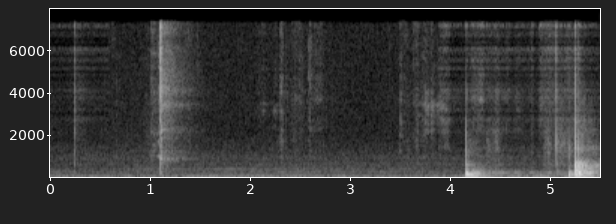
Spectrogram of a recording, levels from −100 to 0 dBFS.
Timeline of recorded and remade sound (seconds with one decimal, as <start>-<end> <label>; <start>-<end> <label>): 0.0-0.6 remade; 0.6-3.9 recorded; 3.9-5.5 remade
